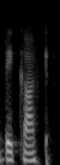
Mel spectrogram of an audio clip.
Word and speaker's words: Descartes: You can see the spelling as DES, but the pronunciation will be Rene Descartes.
